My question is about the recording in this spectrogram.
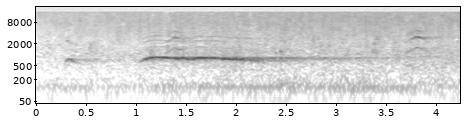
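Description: A single long hooting call that starts about a second in, is held for about two seconds and falls slightly, preceded by a short hoot. A low steady hum runs underneath.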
